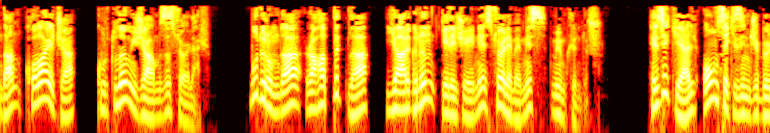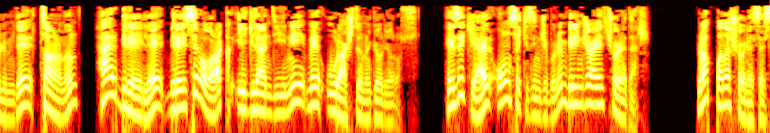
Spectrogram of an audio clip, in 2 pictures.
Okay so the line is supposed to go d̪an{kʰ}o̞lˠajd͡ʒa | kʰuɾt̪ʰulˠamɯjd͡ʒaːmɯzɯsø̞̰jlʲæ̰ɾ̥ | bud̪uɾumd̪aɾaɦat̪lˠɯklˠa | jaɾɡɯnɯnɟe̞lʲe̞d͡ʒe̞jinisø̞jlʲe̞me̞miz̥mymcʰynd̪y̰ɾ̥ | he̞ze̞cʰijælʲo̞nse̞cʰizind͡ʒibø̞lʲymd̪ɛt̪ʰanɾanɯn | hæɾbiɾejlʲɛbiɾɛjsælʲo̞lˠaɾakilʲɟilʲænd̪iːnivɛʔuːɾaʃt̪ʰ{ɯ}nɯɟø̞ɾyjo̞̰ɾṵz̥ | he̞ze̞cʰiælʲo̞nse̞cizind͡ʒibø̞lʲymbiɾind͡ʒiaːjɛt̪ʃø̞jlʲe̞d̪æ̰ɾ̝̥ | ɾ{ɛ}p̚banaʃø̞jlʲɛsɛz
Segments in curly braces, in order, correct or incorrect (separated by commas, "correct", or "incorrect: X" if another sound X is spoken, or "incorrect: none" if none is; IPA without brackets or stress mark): correct, incorrect: ɯː, incorrect: a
